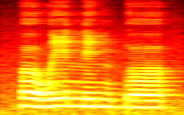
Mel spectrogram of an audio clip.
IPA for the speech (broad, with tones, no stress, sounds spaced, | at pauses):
ʊ˦˨ w i˦ n i˦ ŋ ɡ͡b ʊ˦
